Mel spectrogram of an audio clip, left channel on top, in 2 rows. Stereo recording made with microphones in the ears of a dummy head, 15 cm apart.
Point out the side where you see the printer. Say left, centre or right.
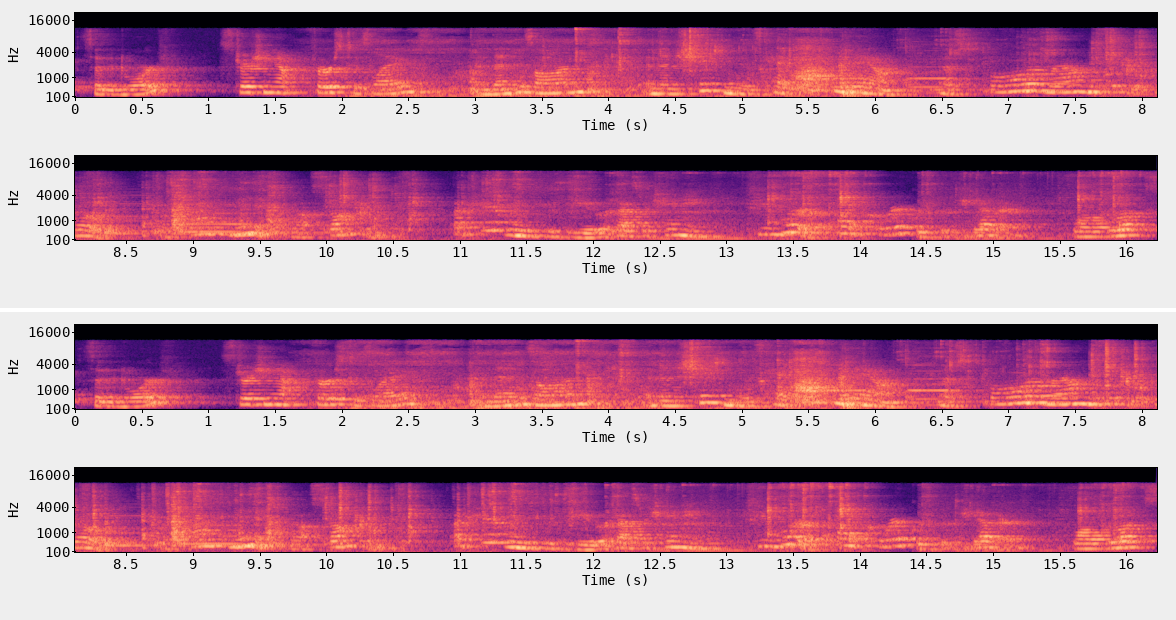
right.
